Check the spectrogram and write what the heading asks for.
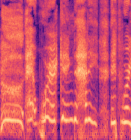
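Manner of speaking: imitating a thrilled small child, very high; high, drawn-out squeal of delight to Daddy; so excited. Son hears the coins clanging, high excited imitation. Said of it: "He's so excited".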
